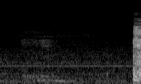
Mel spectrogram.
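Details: Adult man speaking at a press conference, quiet room, then a sudden sharp cough followed by throat clearing, cut off at the end.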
